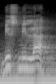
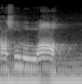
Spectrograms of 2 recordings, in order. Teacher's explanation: Maka dari segi tajwidnya di sini adalah lafdul jalalah Allah, maka di sini muraqqaqah lam li'anna qablahu kasrah bismillah, walakin idza kana qablahu dhammah rasulullah mufakhamah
